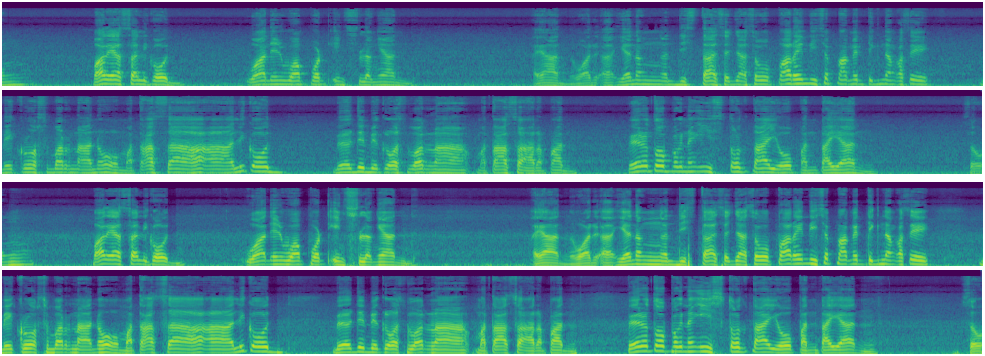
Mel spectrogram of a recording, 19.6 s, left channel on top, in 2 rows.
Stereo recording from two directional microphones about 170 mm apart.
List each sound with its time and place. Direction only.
0.9 s a man's voice: 35° right (ahead or behind)
2.5 s speech: 45° right (ahead or behind)
5.3 s a man's voice: 35° right (ahead or behind)
6.6 s a man's voice: 45° right (ahead or behind)
16.1 s a man's voice: 50° right (ahead or behind)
